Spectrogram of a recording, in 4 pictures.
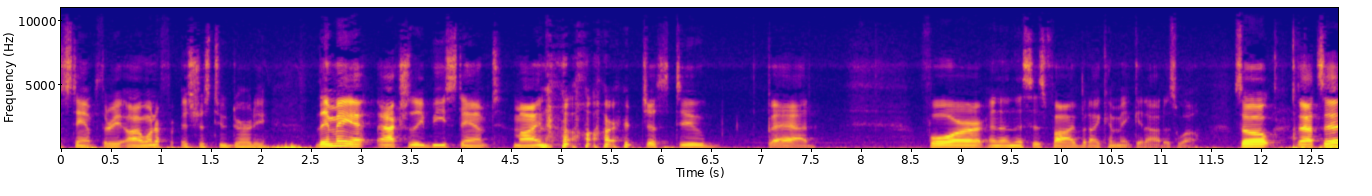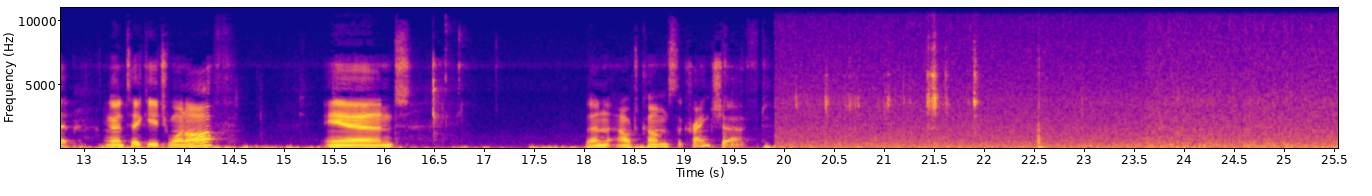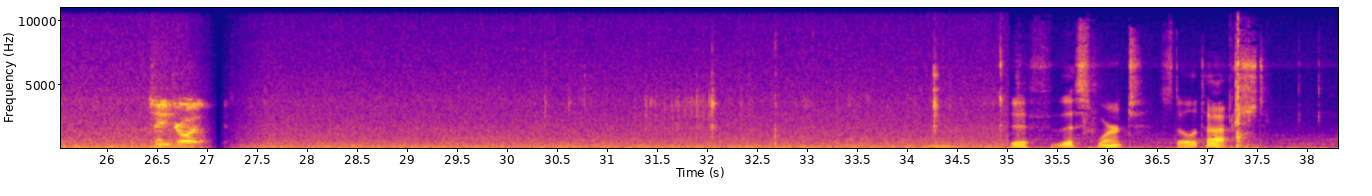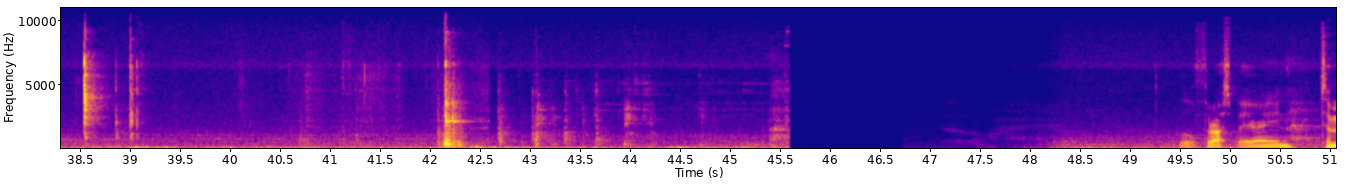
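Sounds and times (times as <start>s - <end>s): parts clicking and knocking: 19.9s - 22.7s
steady hiss: 19.9s - 42.6s.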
